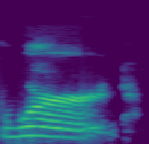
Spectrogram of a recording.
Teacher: it's considered a mid-central, unrounded, rhotic vowel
